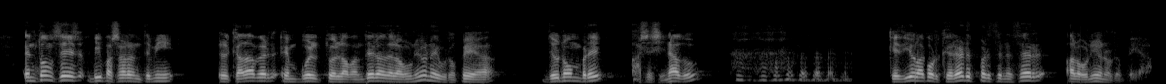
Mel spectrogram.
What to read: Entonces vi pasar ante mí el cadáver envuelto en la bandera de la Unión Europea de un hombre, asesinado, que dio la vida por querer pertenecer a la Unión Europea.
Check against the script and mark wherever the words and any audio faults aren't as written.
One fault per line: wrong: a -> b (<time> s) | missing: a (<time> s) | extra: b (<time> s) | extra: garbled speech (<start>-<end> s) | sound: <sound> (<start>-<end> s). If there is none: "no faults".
sound: laugh (7.3-8.6 s)
missing: vida (9.2 s)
